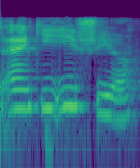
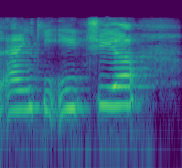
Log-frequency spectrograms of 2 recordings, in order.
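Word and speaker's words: Anchietea: The next word is Anchisia. It can also pronounce Anchisia, Anchisia, or Anchietia, or Anchietia.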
